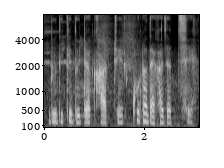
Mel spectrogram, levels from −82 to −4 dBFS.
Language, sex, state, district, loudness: Bengali, female, West Bengal, Cooch Behar, -22 LUFS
